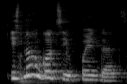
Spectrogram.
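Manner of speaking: usual speaking voice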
